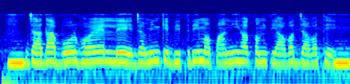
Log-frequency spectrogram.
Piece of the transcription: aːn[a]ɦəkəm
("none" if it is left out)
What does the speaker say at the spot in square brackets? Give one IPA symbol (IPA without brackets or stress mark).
i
